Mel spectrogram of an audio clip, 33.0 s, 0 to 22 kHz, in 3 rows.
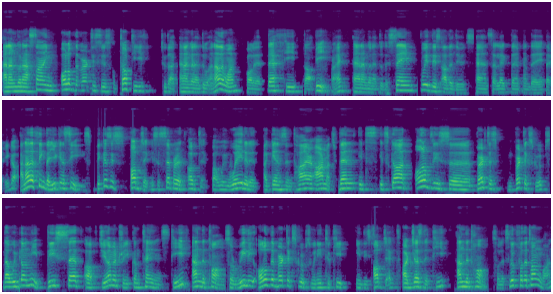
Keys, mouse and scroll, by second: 2.2-3.5 drag, 4.0 click, 4.9 click, 5.6 e, 7.5 a, 7.9 a, 8.3 l, 10.2-12.0 drag, 18.6-21.0 drag, 32.7 click.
